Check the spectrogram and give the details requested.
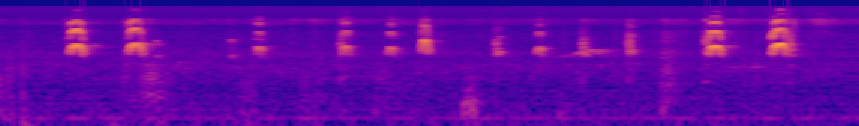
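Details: Little gosling calling almost constantly with rapid high-pitched peeps, loud paired notes at the start and end and softer ones in between, accompanied by occasional low bumps.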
